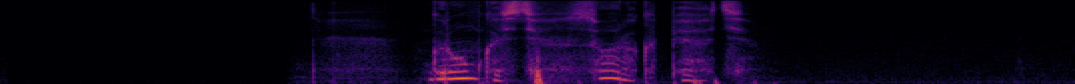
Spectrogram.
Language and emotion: Russian, sad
